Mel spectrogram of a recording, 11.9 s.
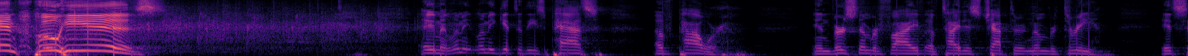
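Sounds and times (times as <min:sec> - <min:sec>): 
audience clapping hands: 0:00.0 - 0:04.5
speech: 0:00.1 - 0:01.6, 0:04.2 - 0:07.4, 0:08.1 - 0:11.8.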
